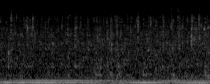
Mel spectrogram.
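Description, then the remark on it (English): Water circulating through an aquaponics filtration system pours and trickles steadily, a continuous splashing flow over a low mechanical hum, with no voices. “And then as you walk up this way, you can really hear the water circulating through now.”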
